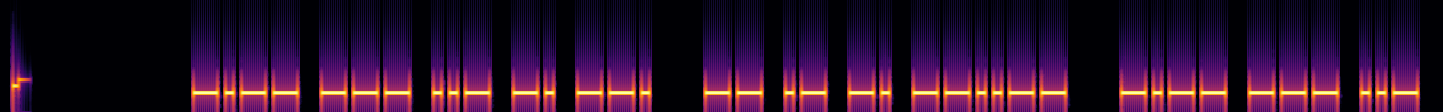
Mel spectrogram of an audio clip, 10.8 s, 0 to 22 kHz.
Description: Morse code, heard as a keyed tone, about 20 wpm, 700 Hz. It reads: YOUNG MAN, YOU
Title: Sentences from Top 400 Words 20wpm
